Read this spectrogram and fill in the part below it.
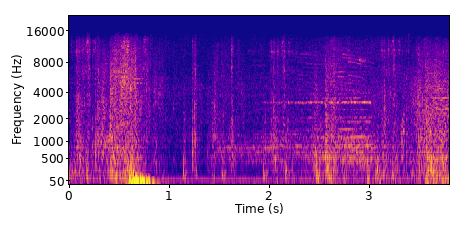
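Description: A sword swings with a whoosh.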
